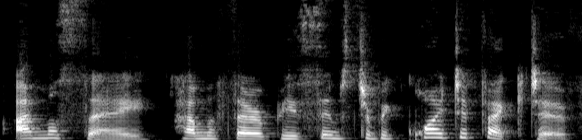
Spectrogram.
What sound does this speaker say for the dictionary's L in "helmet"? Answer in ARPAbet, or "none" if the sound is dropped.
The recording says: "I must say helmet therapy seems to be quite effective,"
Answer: none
